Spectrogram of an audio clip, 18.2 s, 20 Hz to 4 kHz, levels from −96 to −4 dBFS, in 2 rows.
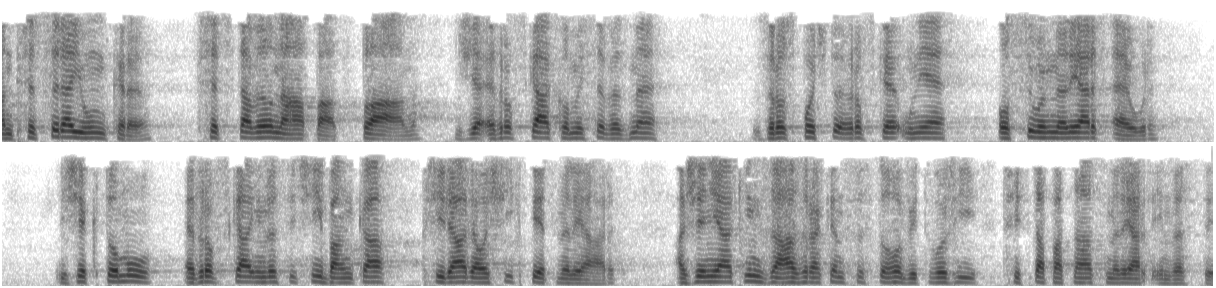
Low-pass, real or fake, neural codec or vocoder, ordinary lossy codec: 3.6 kHz; fake; codec, 16 kHz in and 24 kHz out, 1 kbps, XY-Tokenizer; MP3, 24 kbps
